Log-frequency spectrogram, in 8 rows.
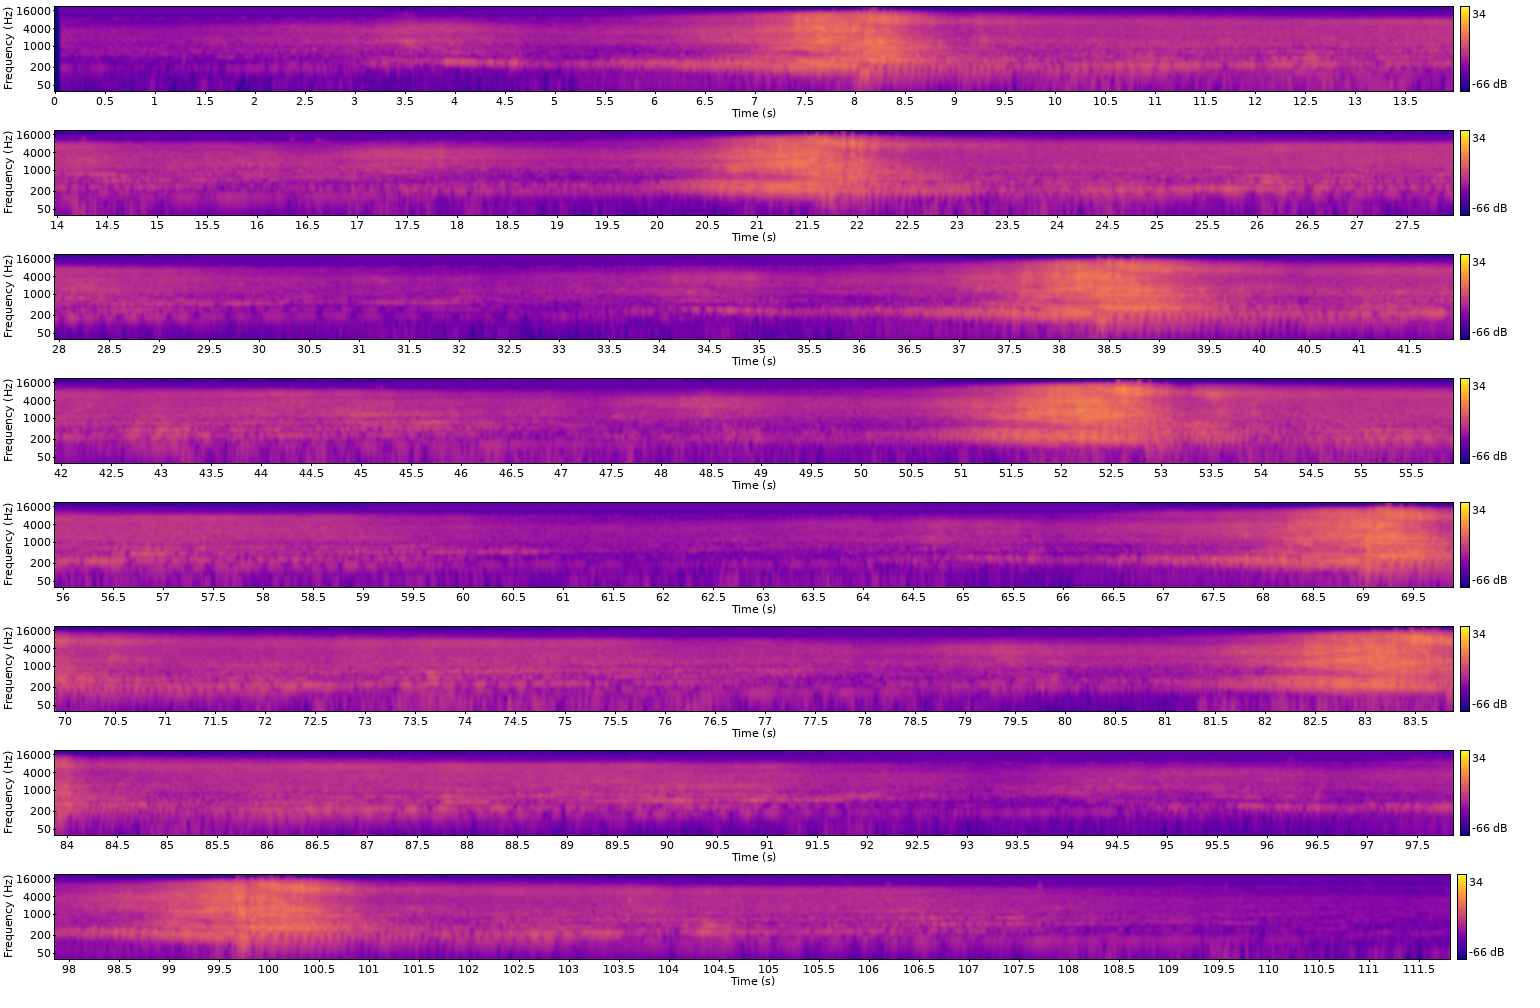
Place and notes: The Milwaukee Mile Raceway
A few stock cars taking practice laps. Olympus LS-10.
